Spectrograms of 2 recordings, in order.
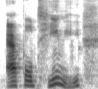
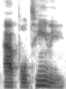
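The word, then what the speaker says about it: Appletini: The nickname Spike gives to Applejack, Appleini, is pronounced the same as the name as an alcoholic drink, Appleini, paralleling her original name,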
